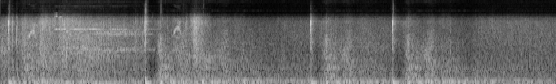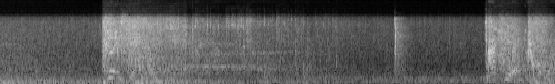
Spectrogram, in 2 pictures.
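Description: A Confringo fire spell in Hogwarts Legacy goes off as loud, booming blasts with sharp cracks and a rumbling tail, followed by further bursts and quieter gaps between them.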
